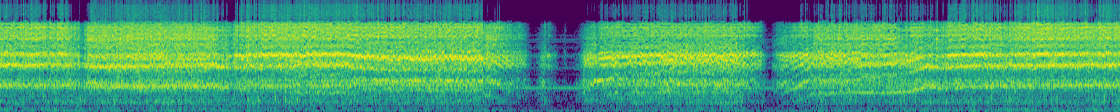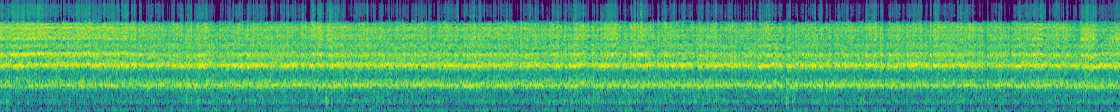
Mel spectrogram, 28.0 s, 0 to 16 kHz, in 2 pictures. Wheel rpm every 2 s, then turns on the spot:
220, 210, 160, 60, 110, 170, 230, 230, 230, 240, 230, 230, 230, 230.
none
